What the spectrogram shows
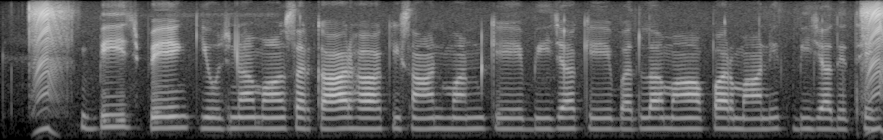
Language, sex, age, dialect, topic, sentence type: Chhattisgarhi, female, 36-40, Eastern, agriculture, statement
